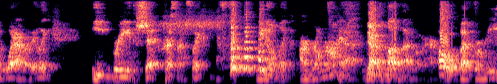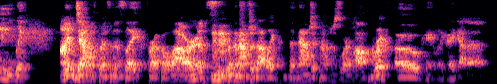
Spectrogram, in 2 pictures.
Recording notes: Totally fucked up the audio on this one.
